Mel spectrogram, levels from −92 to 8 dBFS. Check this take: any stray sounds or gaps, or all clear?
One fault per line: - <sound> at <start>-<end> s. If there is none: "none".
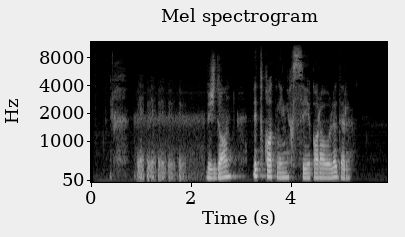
- laugh at 0.9-1.9 s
